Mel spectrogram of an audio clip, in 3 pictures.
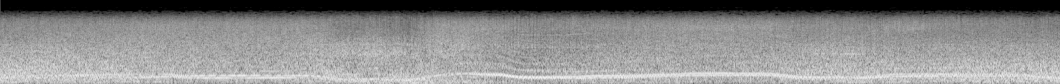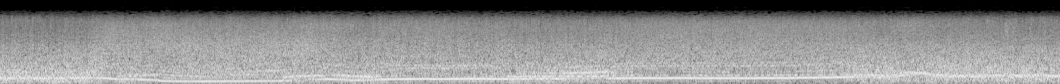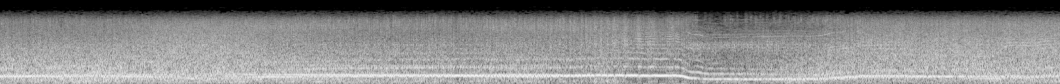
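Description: Brushless motors and 7-inch three-blade props of an FPV quadcopter, heard from the craft itself: a loud, continuous whine whose pitch rises and falls with the throttle. The pitch falls low about twelve seconds in and dips sharply again near the end.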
